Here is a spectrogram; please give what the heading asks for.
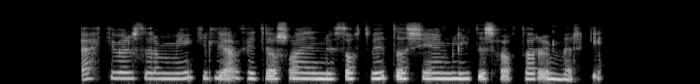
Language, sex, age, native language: Icelandic, female, 20-29, Icelandic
